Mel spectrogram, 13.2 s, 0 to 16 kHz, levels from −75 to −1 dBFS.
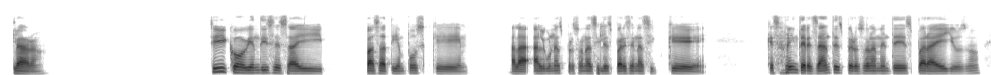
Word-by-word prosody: Claro. 105 -2 +2 2.2
Sí, 180 +2 +3
como 145 -5 +4
bien 130 0 +1
dices, 130 -1 -3
hay 110 -1 0 0.5
pasatiempos 115 +1 +1
que 100 -2 -6 0.5
a 105 - +1
la 100 -1 +7
algunas 110 +3 0
personas 110 -1 -4
sí 115 - -5
les 110 -1 -3
parecen 110 +1 +1
así 110 0 -5
que 105 -4 0 0.8
que - - -1
son 140 - -1
interesantes, 125 0 +2
pero, 110 - 0
solamente, 115 +1 -1
es 115 -1 -6
para 110 -3 +4
ellos, 105 -1 -3
¿no? 120 +3 -12
110 Hz, 120 wpm, -22 LUFS, 110-120 Hz, 2.2 s, la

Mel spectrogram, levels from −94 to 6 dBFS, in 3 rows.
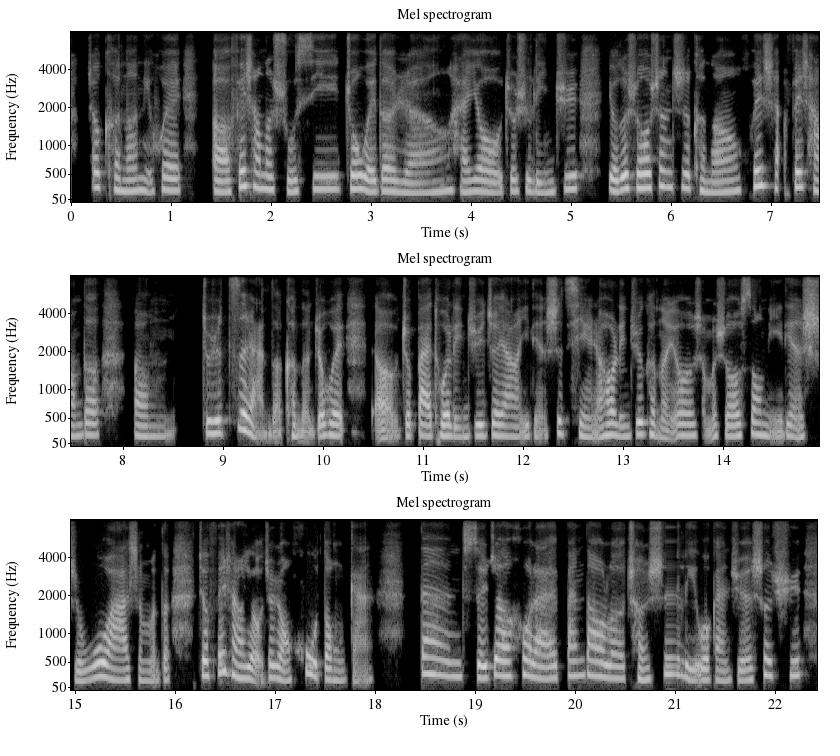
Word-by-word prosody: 就 260 - 0
可 230 -3 -3
能 200 +1 0
你 205 - -3
会， 210 +1 -1 0.3
呃， 185 -1 +2
非 275 +8 +3
常 270 -4 0
地 230 - +2
熟 195 -4 -3
悉 230 +3 0
周 240 0 +4
围 205 -5 +4
的 200 -1 +1
人， 180 +2 -3
还 190 -3 -4
有 190 -3 0
就 200 - -4
是 205 - -3
邻 175 0 -4
居， 235 +3 -1 0.3
有 210 -3 +2
的 230 +4 +6
时 250 0 -1
候 255 0 +7
甚 280 +1 0
至 260 -2 -1
可 215 -4 -3
能 185 +3 -2
非 285 +1 +4
常 280 -4 -4
非 270 - +4
常 200 -8 -2
地， 200 0 -1 0.3
呃， 185 -2 -1 0.5
就 225 - +1
是 230 +1 +5
自 285 +6 +6
然 230 - 0
地， 220 - -5
可 190 - -2
能 - - -5
就 185 - +2
会， 195 -2 +3 0.3
呃， - - +1
就 190 - 0
拜 190 -2 +3
托 185 0 +4
邻 170 -1 -3
居 190 +1 +1
这 195 0 +1
样 180 -2 -1
一 - - -3
点 - - -7
事 230 - 0
情， 205 -7 +2
然 - - -1
后 200 +1 +4
邻 180 -3 -2
居 215 +3 +3
可 210 -1 -1
能 155 -6 -4
又 195 +3 0
什 - - -9
么 180 - -4
时 190 - -2
候 185 +1 +2
送 205 +1 0
你 - - -7
一 - - -5
点 180 -3 -3
食 175 - 0
物 210 +9 +4
啊 190 -5 +3
什 185 -2 -5
么 170 - -5
的， 190 - -5 0.3
就 260 - +5
非 310 +6 0
常 260 -9 +2
有 200 -2 +2
这 225 - 0
种 200 -5 +1
互 280 +3 0
动 185 -5 -2
感。 190 - -7 0.5
但 270 -5 +1
随 225 -3 +3
着 255 +2 +4
后 265 +1 +1
来 215 -2 +2
搬 260 +3 -3
到 255 -3 +2
了 215 -2 +1
城 195 -2 -2
市 290 +7 -1
里， 225 -9 0
我 185 - +2
感 180 -2 -5
觉 180 0 -2
社 265 +7 0
区， 260 0 -3
205 Hz, 275 characters per minute, -21 LUFS, 190-245 Hz, 0.5 s, 候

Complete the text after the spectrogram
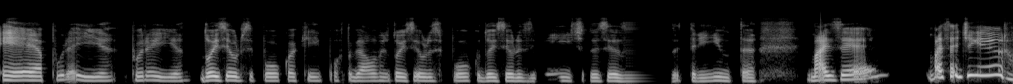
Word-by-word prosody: É, 195 -2 +6
por 210 +1 -2
aí, 175 -2 -1 0.2
por 185 0 -2
aí, 185 -4 -1 0.3
€2 185 -1 +3
e - - -6
pouco 175 +1 -2
aqui 175 0 -6
em 170 - -7
Portugal, 170 -2 -4 0.2
€2 170 -1 -1
e - - -19
pouco, 170 -1 -4
€2,20, 160 0 -3
€2,30 155 +1 -4 0.5
mas 195 +1 +5
é 220 0 +5 0.6
mas - - +4
é 385 - +6
dinheiro. 425 - +4
175 Hz, 125 wpm, -23 LUFS, 160-190 Hz, 0.6 s, É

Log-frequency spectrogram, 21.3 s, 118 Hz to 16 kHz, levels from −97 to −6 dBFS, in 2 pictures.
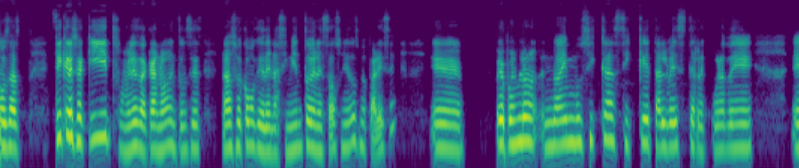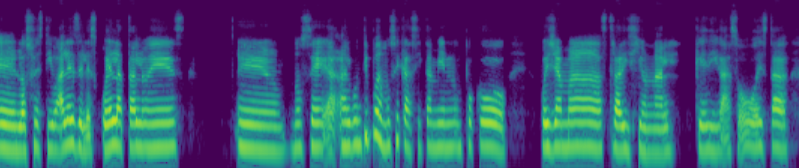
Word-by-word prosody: O 225 - +7
sea, 215 -2 +6 0.5
sí 285 +2 +4
creció 295 -4 +9
aquí, 280 +3 +2
pues, 275 - -20
su 210 - -13
familia 200 +2 0
es - - -1
de 210 - +5
acá, 205 +1 +4
¿no? 210 +3 -1
Entonces, 210 -1 -6 0.3
nada 215 - +4
más 220 - -6
fue 225 - 0
como 230 0 +1
que 210 -3 +1
de 195 - +2
nacimiento 200 +4 -3
en 215 -2 +3
Estados 200 +2 -4
Unidos, 235 +3 -5
me 220 - -8
parece. 360 - -5 0.4
Eh, 215 -2 0 0.4
pero, 245 0 +8
por 240 - +4
ejemplo, 255 +1 +5
no 225 +1 -1
hay 240 +1 +3
música 255 +2 -1
así 240 -3 -7
que 250 -1 +2
tal 220 -1 0
vez 225 +1 -1
te 235 - -2
recuerde, 215 +2 -5 0.5
eh, 215 -2 +3
los 200 0 +1
festivales 215 +2 +1
de 220 - +3
la - - -1
escuela, 225 +2 +4
tal 220 0 +1
vez, 220 0 -1 0.7
eh, 205 -2 0 0.2
no 215 +1 -7
sé, 220 +1 -2
a - - 0
algún 225 +1 -1
tipo 295 +3 +1
de 295 - +6
música 230 +1 -2
así 215 0 -10
también 220 0 -4
un 215 0 -10
poco, 220 -2 0 0.4
pues, 220 0 +3
ya 225 0 +3
más 220 -1 0
tradicional 195 -2 -1 0.3
que 215 -4 -3
digas: 195 - -5
"Oh, 115 -1 -2
esta 210 - -1
220 Hz, 185 wpm, -25 LUFS, 210-230 Hz, 0.7 s, creció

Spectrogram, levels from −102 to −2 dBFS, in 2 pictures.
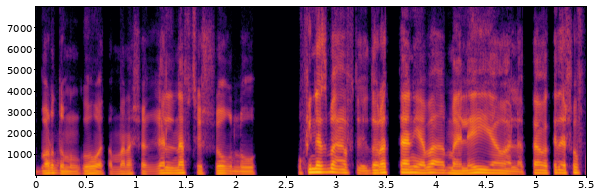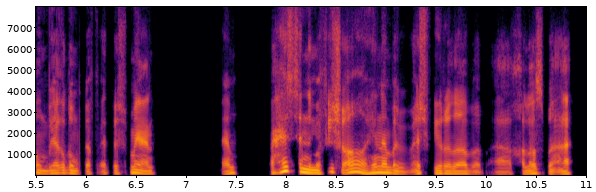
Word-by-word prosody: برضه 110 -1 -1
من 95 -1 -5
جوّه، 105 0 0
طَب 95 - -13
ما 95 - -5
أنا 100 - -4
شغّال 110 +4 -3
نَفْس 125 -2 -1
الشُغل 105 -1 -3
و 95 0 -3 0.5
وفي - - +2
ناس 155 0 +7
بقى 150 -5 +2
في - - -12
ت - - -17
إدارات 120 +5 +2
تانية 140 -2 +5
بقى 130 -1 +1
مالية 120 +2 +2
والّا 95 -4 -3
بتاع 125 +8 -1
وكده 120 +2 0
أشوفهم 125 -3 -2
بياخدوا 120 +2 -1
مكافآت 100 +2 -10
اشمعنى؟ 110 -2 0 0.7
فاهم، 125 - -2 0.4
باحس 200 +1 +3
إن 145 -6 +6
ما 120 - +4
فيش 165 +9 -2
آه، 160 -4 +4
هنا 135 +4 +4
ما 125 -7 +1
بيبقاش 90 +6 -4
في 115 - -4
رضا، 105 -2 0
بابقى 85 -3 -10
خلاص 105 +3 -3
بقى 95 -2 -2
115 Hz, 220 wpm, -26 LUFS, 100-130 Hz, 0.7 s, ناس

